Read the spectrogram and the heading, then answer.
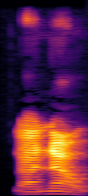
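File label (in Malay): "lanau", Malay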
